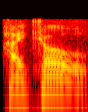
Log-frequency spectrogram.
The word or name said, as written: Haikou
